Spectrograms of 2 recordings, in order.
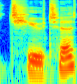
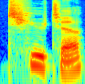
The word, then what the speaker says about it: tutor: A note on pronunciation there. I'm from the UK, so I'm more likely to say tutor. I think in the States, people would say tutor. It's more of a heavy T.So here's an example sentence.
